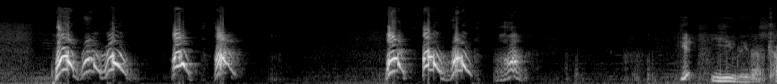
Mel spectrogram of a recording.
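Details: Molly, a playful 10-week-old female Bedlington Terrier puppy of working strain from the hills of South Wales, recorded 14 December 2013 at home; high yappy barks in quick bursts of three, two and three, a lone bark, then a brief human voice.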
